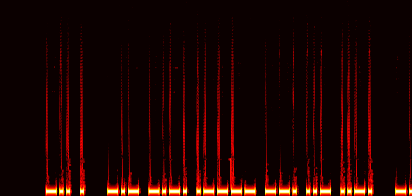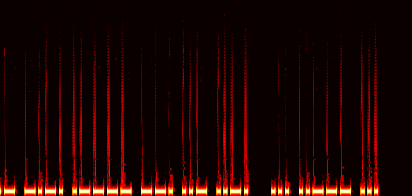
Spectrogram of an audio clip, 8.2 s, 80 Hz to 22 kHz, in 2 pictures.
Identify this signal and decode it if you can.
Morse code, heard as a keyed tone, about 33 wpm, 650 Hz. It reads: DE KC1GUF KC1GUF S2S
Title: SOTA QSO Practice 35wpm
